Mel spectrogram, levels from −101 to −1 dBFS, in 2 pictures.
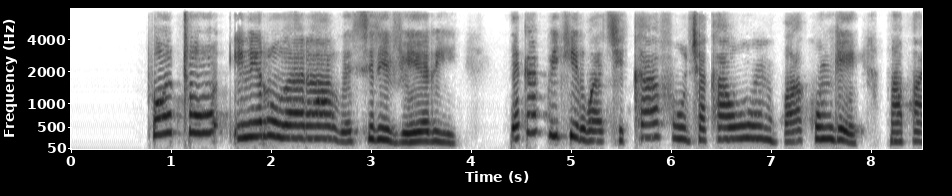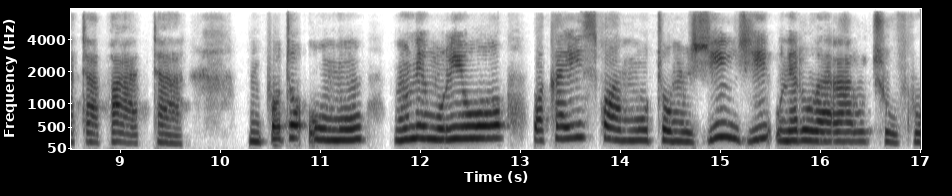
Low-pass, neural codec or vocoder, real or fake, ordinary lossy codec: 7.2 kHz; codec, 16 kHz, 2 kbps, FreqCodec, smaller model; fake; AAC, 48 kbps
